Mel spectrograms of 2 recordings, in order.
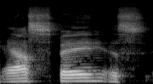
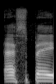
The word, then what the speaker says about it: Aspect: uh non-locality and right Elaine aspe is his name ese yeah it's spelled like aspects yes he's fren so as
